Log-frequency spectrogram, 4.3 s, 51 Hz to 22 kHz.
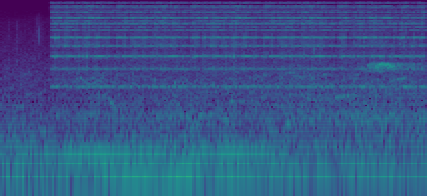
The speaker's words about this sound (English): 3 p.m. The bell rings.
